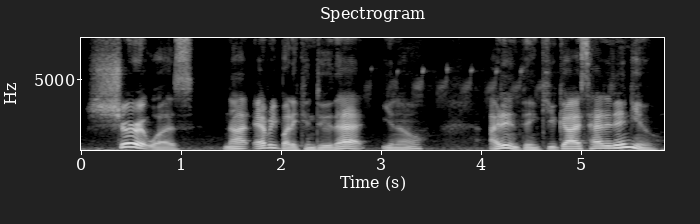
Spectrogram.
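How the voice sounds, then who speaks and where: A man's voice: medium pitch, very animated, normal speed, a bit bright, dry recording. A man acting an earnest, encouraging young male character in a scripted audio story, speaking conversationally. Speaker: narrator and voice of the main character.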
